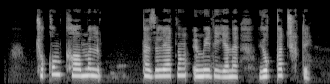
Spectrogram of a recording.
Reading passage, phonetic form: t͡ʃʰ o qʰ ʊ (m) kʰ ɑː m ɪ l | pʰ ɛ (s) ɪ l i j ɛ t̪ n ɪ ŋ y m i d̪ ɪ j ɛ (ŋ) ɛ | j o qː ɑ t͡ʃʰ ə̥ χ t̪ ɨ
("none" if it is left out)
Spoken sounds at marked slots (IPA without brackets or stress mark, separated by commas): m, z, n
